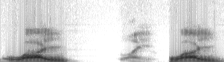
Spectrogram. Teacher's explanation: وجہ کہ یا کی آواز نیچے، زبر کی آواز اوپر ہوتی ہے. آواز پہلے زبر کی اوپر جائے گی پھر نیچے جائے گی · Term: یا لین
